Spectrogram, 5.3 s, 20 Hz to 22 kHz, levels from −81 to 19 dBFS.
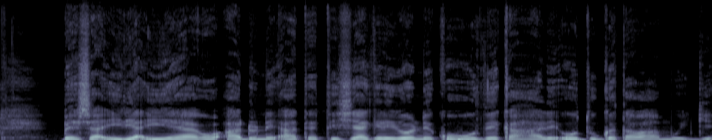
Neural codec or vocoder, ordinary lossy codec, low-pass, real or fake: none; none; none; real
